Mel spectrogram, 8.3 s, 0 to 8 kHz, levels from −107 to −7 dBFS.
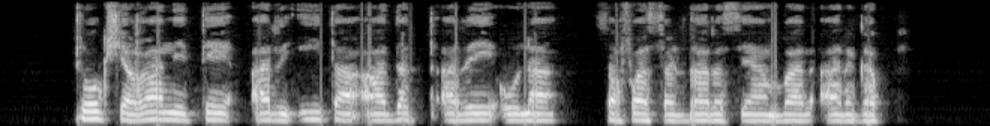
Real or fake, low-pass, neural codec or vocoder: fake; 7.2 kHz; codec, 16 kHz, 16 kbps, FreqCodec, larger model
